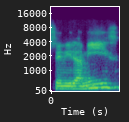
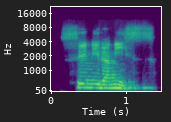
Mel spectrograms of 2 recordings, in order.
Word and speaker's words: Semiramis: leyenda de la literatura se pronuncian con acento en la última por influjo francés que mira mis porque es un personaje literario que ya habían sido asumido por la literatura francesa las novelas de antes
